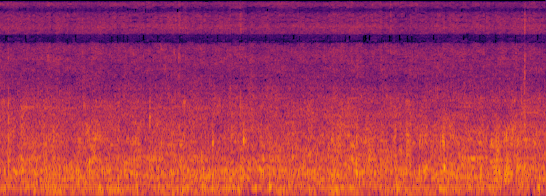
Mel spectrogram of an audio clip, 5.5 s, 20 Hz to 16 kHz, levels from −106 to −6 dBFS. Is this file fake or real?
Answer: fake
